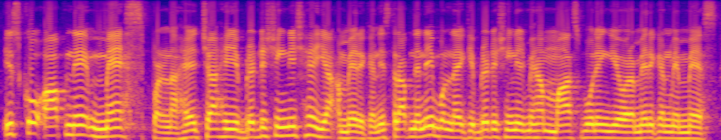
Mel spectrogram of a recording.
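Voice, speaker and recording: A man teaching pronunciation in a slow, deliberate classroom manner, modeling words one by one and checking in with "okay". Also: fairly high pitch, clear, resonant tone. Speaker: English teacher. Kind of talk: classroom lesson explaining pronunciation.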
